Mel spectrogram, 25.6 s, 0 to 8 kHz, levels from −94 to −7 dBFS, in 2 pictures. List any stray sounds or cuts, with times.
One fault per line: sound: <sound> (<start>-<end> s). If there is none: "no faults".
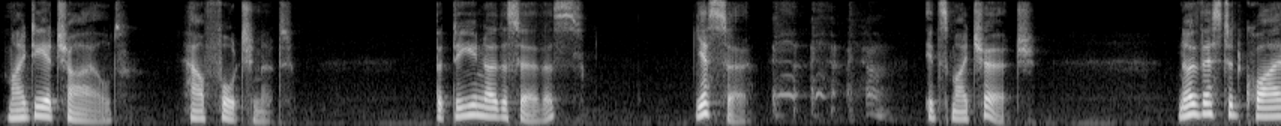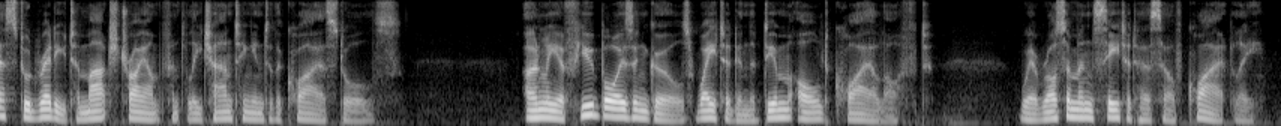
sound: throat clearing (7.7-9.0 s)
